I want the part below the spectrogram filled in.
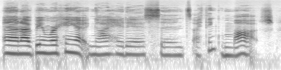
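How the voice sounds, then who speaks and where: A woman's voice: medium pitch, fairly even intonation, a little slow, dry recording. A woman in her twenties with a New Zealand accent, a bubbly podcast guest who laughs often. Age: 20s. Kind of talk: casual chat.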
